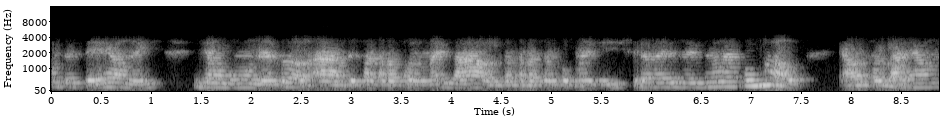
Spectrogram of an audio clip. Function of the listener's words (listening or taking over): listening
